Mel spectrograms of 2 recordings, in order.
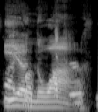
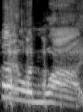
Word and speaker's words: Illinois: It's pronounced Illinois. – Illinois. – Yeah, that's right.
